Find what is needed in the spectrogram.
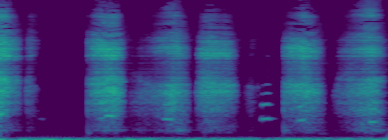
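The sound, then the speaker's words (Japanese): A person crying while eating, with loud, ragged gasping sobs. They come as a rapid series of breathy bursts separated by brief catches of breath, and no words are spoken. “いいえ、おいしくて泣いているのではありません。”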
